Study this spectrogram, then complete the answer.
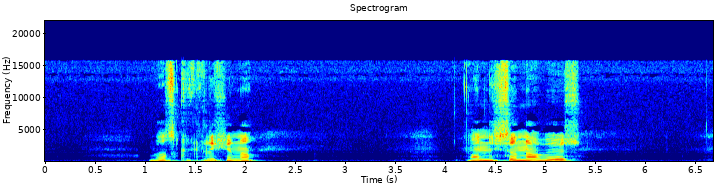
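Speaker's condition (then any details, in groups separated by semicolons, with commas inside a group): Spasticity from birth; multiple sclerosis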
